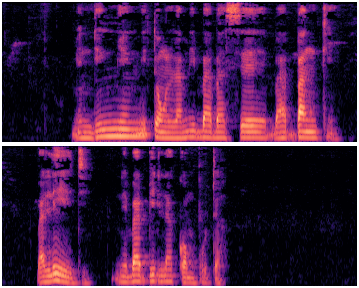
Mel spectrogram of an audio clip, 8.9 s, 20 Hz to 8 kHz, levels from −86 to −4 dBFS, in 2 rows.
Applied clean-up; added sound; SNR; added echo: none; none; none; none.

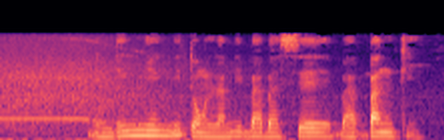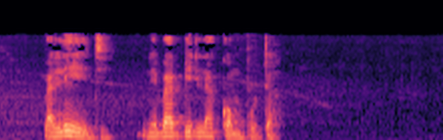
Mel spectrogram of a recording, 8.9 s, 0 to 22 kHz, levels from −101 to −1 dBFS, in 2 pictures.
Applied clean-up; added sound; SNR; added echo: none; Domestic sounds, home sounds; 13 dB; none.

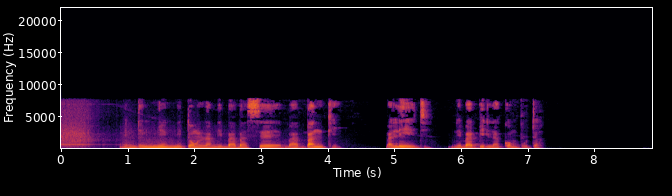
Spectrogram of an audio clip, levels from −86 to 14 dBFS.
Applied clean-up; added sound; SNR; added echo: neural mask model RNNoise.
